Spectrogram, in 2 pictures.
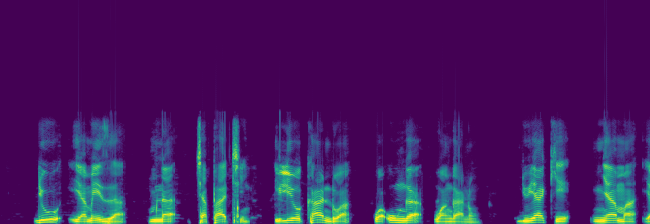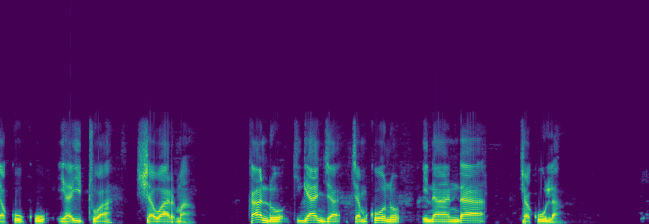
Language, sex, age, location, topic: Swahili, female, 18-24, Mombasa, agriculture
